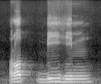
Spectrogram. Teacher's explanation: Ro yang kedua berharokat fathah, maka dia juga dibaca tebal. Bi ayati rabbihim, dibaca tebal.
